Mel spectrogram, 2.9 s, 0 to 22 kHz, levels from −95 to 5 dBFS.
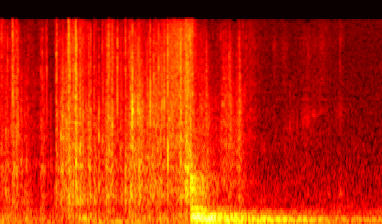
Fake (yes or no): yes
